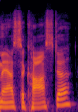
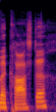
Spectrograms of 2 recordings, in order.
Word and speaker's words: Acosta: You may not have noticed that you mispronounced his name. Did I Jim Asacosta? Is that... That's... Is that not the way he's... Did you just say Jim Acosta?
